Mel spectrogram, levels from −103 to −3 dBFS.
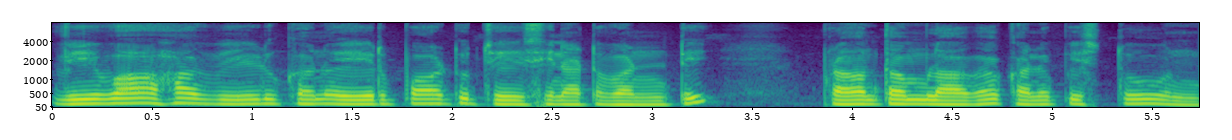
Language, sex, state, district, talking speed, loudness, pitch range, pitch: Telugu, male, Telangana, Adilabad, 75 wpm, -16 LUFS, 140-155 Hz, 150 Hz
